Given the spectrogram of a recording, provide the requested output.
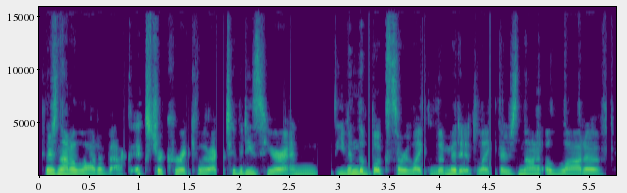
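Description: A Texan woman in her thirties speaks fast in a low, slightly mellow voice with fairly even intonation and no echo. As a podcast guest in casual chat, she's earnest, restarting often and filling with "like."

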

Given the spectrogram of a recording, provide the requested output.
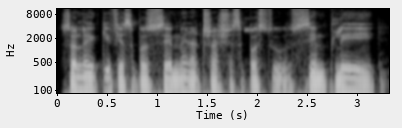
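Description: Young Kenyan man, low-pitched, slangy debater. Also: level tone, brisk. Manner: provocative, repeats himself insistently. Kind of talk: casual debate, slangy Swahili-English code-switching.

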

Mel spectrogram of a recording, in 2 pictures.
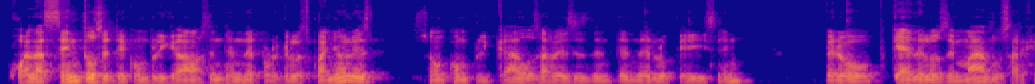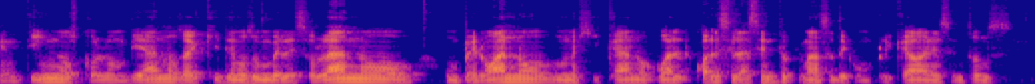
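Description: A man's voice: on the low side, fast talker, fairly bright tone. A man hosting a casual chat, asking long, rambling questions. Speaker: podcast host.

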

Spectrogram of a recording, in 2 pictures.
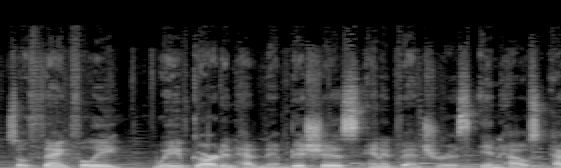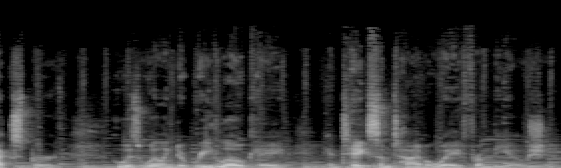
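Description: A man's voice: mid-range voice, normal speed. A man delivering scripted narration as the host of a feature. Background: plucked guitar music.

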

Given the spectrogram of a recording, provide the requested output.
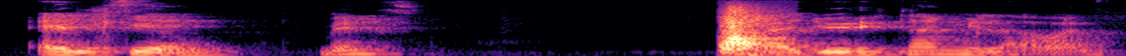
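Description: A woman's voice: lowish voice, a little fast, reverberant, crowd noise. A young woman with a Venezuelan accent co-hosting a podcast, chatting playfully and laughing often. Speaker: podcast co-host. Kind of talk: casual chat.

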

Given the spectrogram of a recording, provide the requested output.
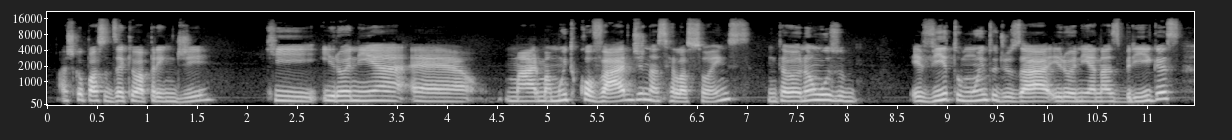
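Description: A woman in her thirties with a Brazilian Portuguese accent, giving a candid interview as a guest and talking bluntly and ironically with a fair bit of swearing. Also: medium pitch. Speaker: podcast host as interview guest.

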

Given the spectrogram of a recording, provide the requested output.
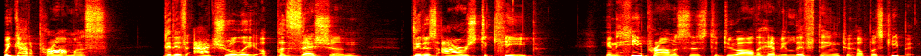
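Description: A man preaches in a relaxed, conversational style, full of everyday stories and asides. His voice is bright and forward and sits a little high for a man. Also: unhurried. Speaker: pastor. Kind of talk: sermon.

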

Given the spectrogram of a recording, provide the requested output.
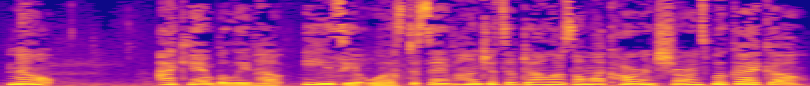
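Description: A woman's voice: mid-range voice, expressive, fairly quick, a little mellow, a little hiss or hum, close to an everyday voice. A woman playing an astonished office worker in a comedic ad, speaking emphatically. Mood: amazed. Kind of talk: comedic ad acting.

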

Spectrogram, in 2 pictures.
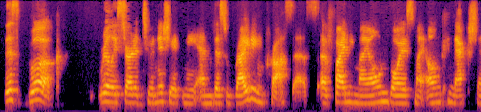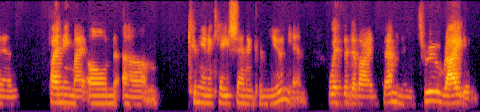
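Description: Earnest reflective woman, slightly low. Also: steady tone, a little slow, dull audio. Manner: earnest, reflective, frequent fillers. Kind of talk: casual spiritual conversation.

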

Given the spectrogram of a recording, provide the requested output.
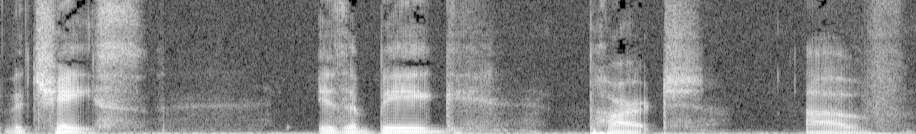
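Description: A man's voice: fairly low pitch, fairly quick, no room sound. A man in his forties, a podcast co-host, chatting casually with lots of fillers, restarts and swearing. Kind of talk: casual chat.

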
